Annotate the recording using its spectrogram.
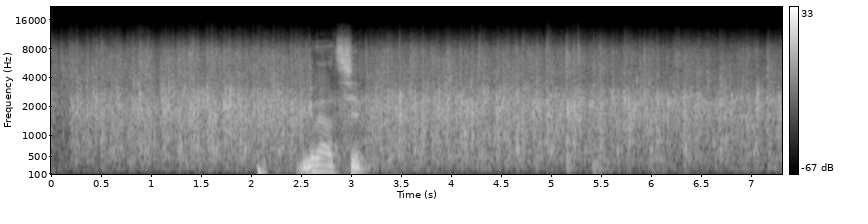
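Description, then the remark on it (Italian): Steady, dense applause from an audience welcoming Jacopo Fo at the Spazio BCC FVG on Viale Trieste. A continuous crackle of many hands clapping fills the whole stretch, with a single short spoken word from a man breaking through briefly midway. “Buonasera, allora iniziamo con un grandissimo applauso per Jacopo Fo.”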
